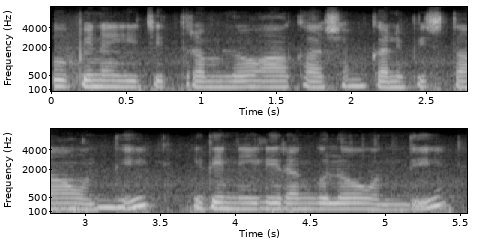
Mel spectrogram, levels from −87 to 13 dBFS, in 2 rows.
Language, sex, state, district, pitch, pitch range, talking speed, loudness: Telugu, female, Telangana, Mahabubabad, 160 Hz, 155-175 Hz, 110 wpm, -16 LUFS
